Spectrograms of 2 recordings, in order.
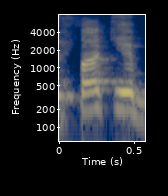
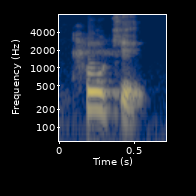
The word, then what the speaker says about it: Phuket: I used to say fuck it, but I'll just recently put it. Phuket. Something like that.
